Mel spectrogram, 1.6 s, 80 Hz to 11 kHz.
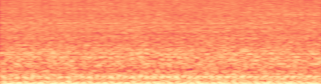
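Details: Porsche 911 Carrera 996 after alternator replacement: steady, even low idle with no knocks, misses or whine; charging around 14 volts. Normal idle.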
